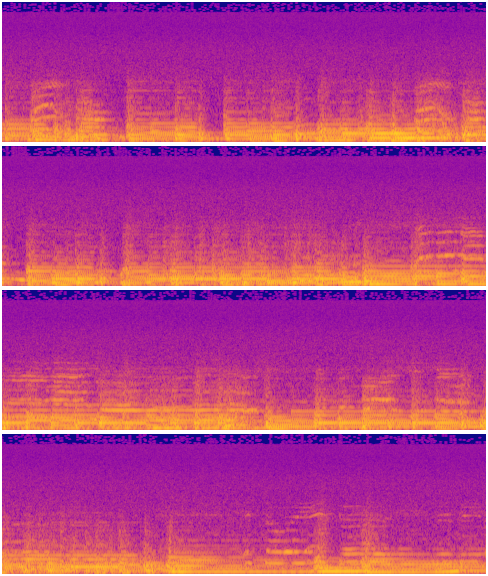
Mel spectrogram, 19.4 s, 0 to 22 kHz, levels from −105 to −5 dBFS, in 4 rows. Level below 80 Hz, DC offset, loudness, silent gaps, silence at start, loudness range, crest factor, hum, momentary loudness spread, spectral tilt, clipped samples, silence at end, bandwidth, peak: -32 dBFS; under 0.1%; -24 LUFS; none; 0 s; 2 LU; 14 dB; none; 5 LU; -8.5 dB/octave; under 0.1%; 0 s; over 20 kHz; -8 dBFS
